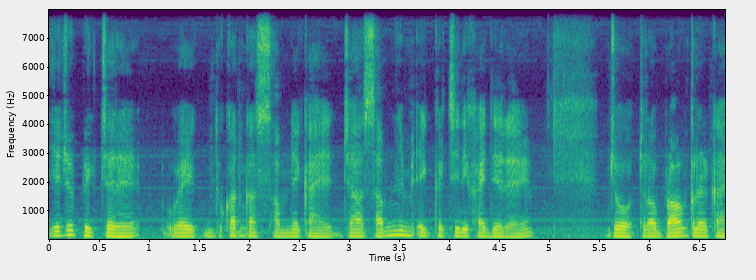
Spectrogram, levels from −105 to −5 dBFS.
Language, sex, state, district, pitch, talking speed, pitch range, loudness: Hindi, male, Arunachal Pradesh, Longding, 115 Hz, 230 wpm, 110-125 Hz, -17 LUFS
